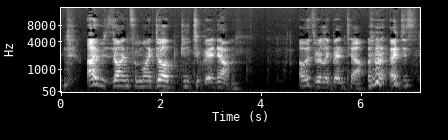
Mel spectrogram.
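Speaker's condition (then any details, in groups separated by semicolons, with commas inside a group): Cerebral palsy, dystonic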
